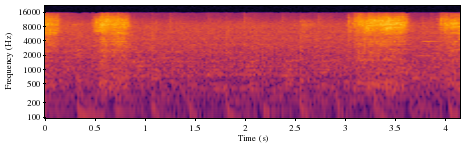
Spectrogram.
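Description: A person slurping ramen noodles: two long, hissing slurps, one about half a second in and one about three seconds in. Background music with a steady beat runs underneath.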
